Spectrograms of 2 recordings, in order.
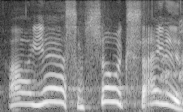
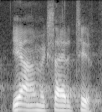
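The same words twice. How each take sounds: First: High-pitched bubbly wife. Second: Excitement that fails to come out; low-key attempt at excitement. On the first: Retold or imitated. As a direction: imitate an excited wife in a squeaky-high voice. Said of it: "when I do the high-pitched voice". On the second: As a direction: try to sound excited and stay completely even. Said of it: "It just doesn't happen".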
